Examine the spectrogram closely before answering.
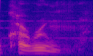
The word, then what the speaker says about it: Karoom: oh wow, is it Kumar? Karun, was it? How'd you say his name was? I'm sorry. No, you're good. It is Pharaoh Karoom. Karoom.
